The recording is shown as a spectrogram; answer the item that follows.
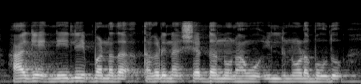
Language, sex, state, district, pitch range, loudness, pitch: Kannada, male, Karnataka, Koppal, 135-140 Hz, -17 LUFS, 140 Hz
